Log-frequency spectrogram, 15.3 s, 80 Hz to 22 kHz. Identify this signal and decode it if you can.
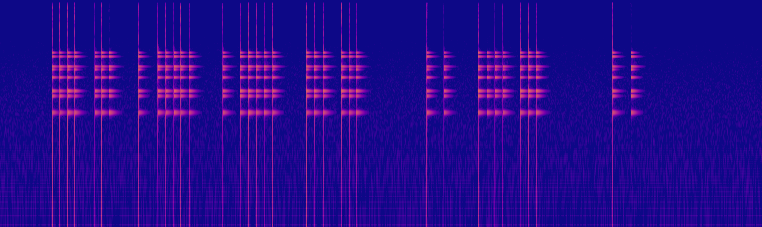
Tap code, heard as taps on a metal pipe, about 6 knocks a second. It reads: SEEN AS A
